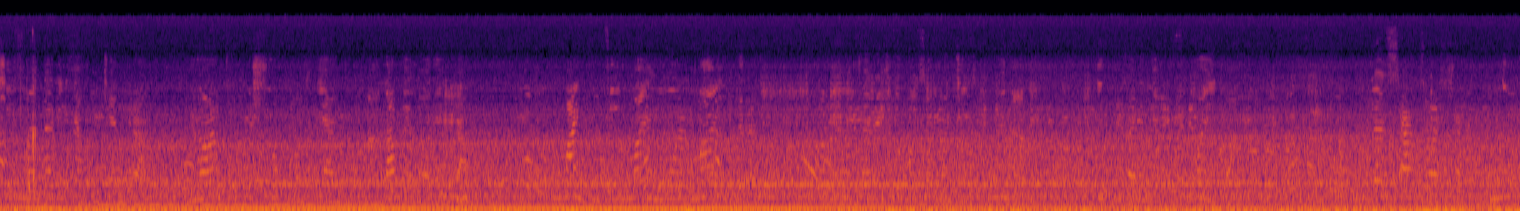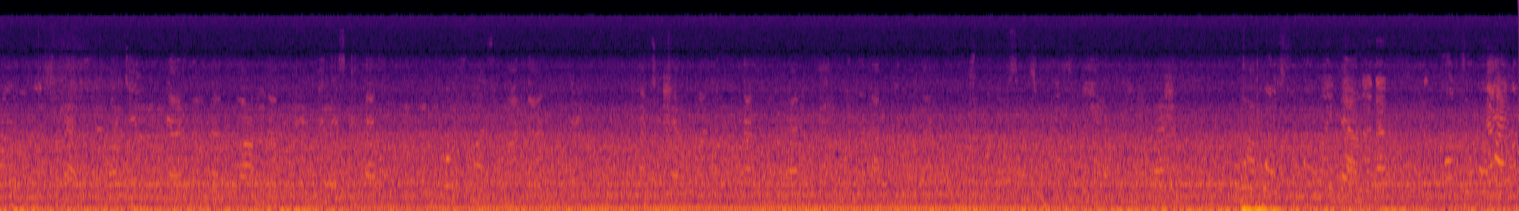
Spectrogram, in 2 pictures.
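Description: Car driving on the road, heard from inside the cabin: a steady low rumble of engine and tyres, with one sharp loud thump near the end.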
